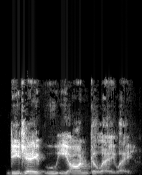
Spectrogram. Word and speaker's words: DJ Uiagalelei: DJ Uiagalelei.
